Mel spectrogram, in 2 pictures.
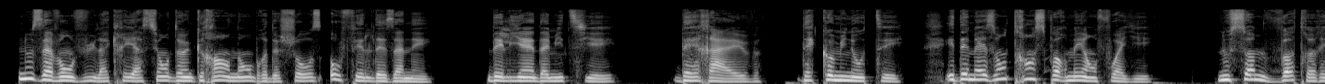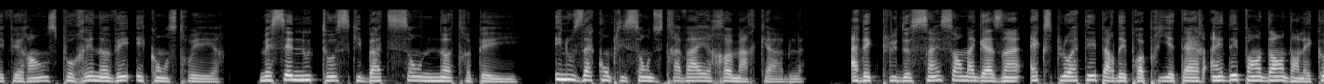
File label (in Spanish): Femenino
